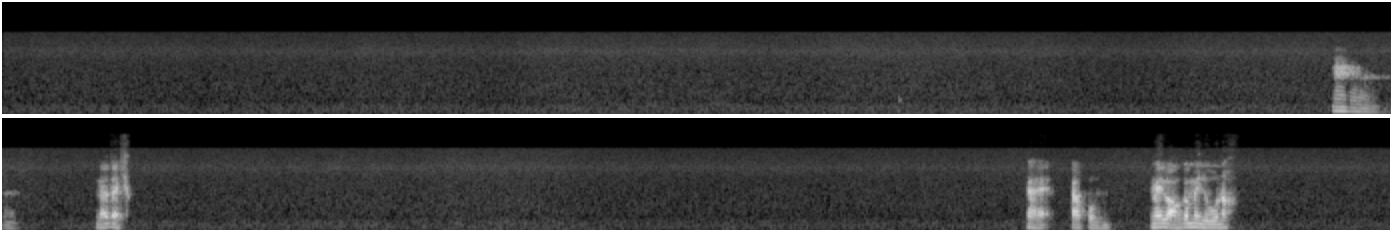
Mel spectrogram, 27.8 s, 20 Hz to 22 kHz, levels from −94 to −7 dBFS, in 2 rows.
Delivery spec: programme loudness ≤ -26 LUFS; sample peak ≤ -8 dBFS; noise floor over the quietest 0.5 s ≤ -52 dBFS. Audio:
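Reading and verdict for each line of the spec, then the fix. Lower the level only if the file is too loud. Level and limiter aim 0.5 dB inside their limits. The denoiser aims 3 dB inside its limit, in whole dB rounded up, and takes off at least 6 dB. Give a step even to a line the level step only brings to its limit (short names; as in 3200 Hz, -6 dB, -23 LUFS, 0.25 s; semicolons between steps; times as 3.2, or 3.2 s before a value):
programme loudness -25.5 LUFS: fail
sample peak -6.0 dBFS: fail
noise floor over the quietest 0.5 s -58 dBFS: OK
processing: gain -1 dB; limiter -8.5 dBFS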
